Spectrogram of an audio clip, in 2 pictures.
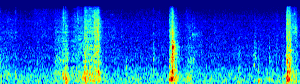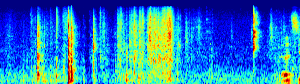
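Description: Knife blade slitting packing tape on a cardboard shipping box, with scattered scrapes and rustles of cardboard and one sharp knock about two-thirds of the way through.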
